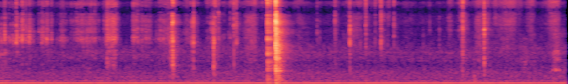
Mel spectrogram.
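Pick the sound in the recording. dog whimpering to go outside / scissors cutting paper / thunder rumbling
scissors cutting paper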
